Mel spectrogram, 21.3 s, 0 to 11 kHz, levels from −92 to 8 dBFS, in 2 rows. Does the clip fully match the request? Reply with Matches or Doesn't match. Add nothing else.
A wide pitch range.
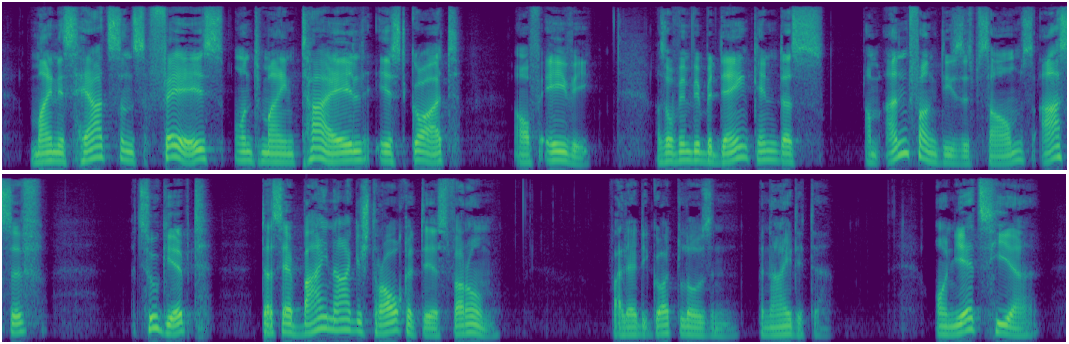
Doesn't match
